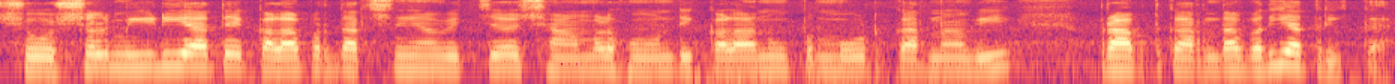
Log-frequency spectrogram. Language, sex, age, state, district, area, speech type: Punjabi, female, 45-60, Punjab, Bathinda, urban, spontaneous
